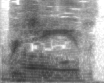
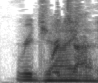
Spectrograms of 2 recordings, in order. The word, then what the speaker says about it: Regina: Or is it Regine? – Regina. – It's rhymes with vagina.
